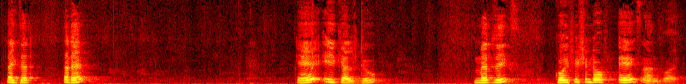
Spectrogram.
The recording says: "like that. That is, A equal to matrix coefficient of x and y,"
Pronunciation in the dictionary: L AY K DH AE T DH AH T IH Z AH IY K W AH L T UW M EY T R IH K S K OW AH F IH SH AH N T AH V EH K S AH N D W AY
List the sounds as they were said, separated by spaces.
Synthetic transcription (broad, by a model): L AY K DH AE T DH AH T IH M AH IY K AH L T UW M EY T R IH K S K OW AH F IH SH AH N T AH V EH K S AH N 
